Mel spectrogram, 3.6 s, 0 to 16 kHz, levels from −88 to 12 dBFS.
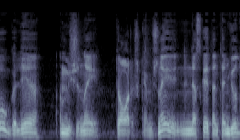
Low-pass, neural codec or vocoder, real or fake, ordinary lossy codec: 14.4 kHz; none; real; MP3, 48 kbps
